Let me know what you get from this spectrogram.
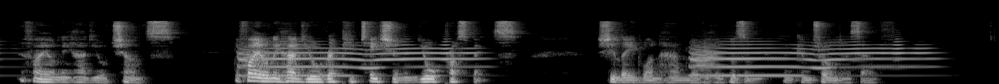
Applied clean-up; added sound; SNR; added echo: classical method log-MMSE.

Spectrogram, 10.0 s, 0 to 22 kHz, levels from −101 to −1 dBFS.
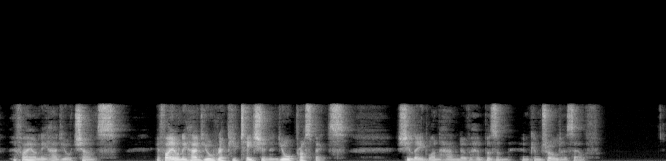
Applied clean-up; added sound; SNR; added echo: none; none; none; none.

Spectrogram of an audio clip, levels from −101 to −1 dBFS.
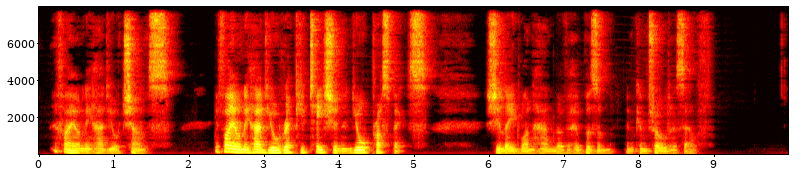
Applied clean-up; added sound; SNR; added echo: neural mask model Resemble Enhance denoiser.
